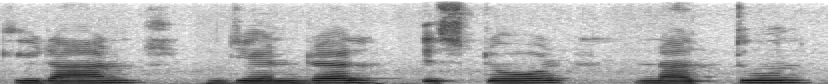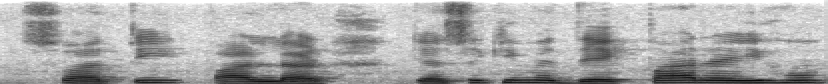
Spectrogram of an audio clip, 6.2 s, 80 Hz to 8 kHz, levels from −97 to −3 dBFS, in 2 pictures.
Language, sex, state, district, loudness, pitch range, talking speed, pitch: Hindi, female, Bihar, Katihar, -14 LUFS, 190-220 Hz, 125 wpm, 205 Hz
